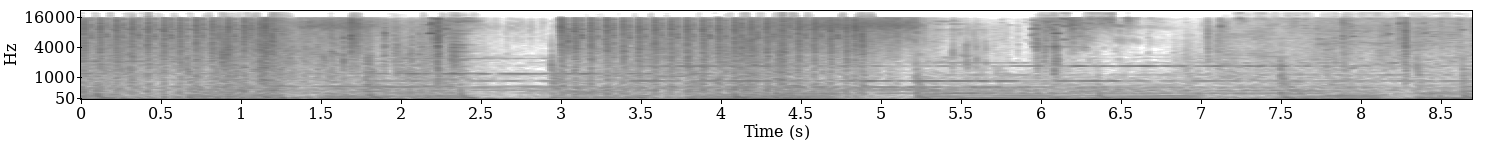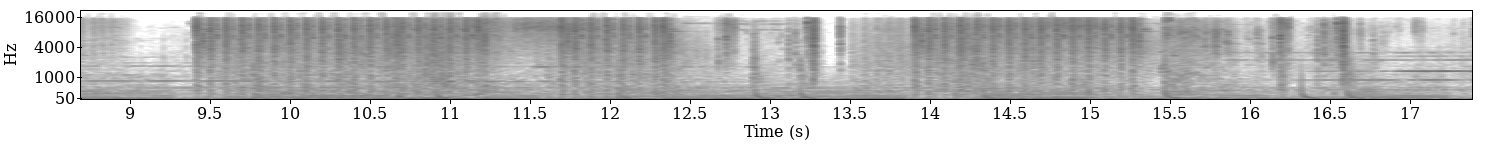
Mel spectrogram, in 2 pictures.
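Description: Gunfire in the video game Black Ops 3, dense bursts of rapid shots and mechanical clatter running continuously at a distance-muffled low level amid game action.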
